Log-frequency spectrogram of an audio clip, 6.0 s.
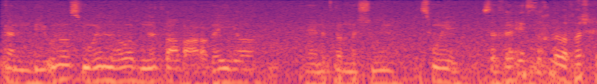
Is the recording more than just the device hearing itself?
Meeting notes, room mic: Yes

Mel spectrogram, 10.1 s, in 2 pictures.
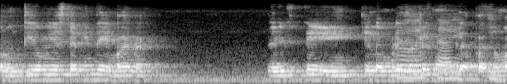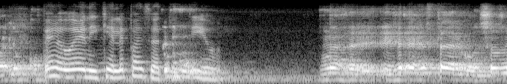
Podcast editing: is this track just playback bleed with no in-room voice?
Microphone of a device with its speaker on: No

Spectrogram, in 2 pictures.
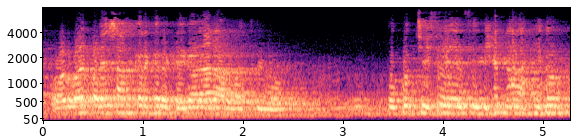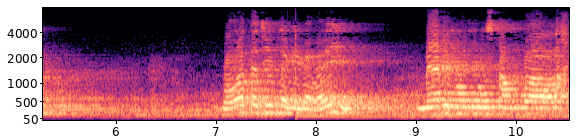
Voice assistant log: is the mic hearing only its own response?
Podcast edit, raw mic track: Yes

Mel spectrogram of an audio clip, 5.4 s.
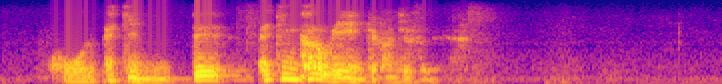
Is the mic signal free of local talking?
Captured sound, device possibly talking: No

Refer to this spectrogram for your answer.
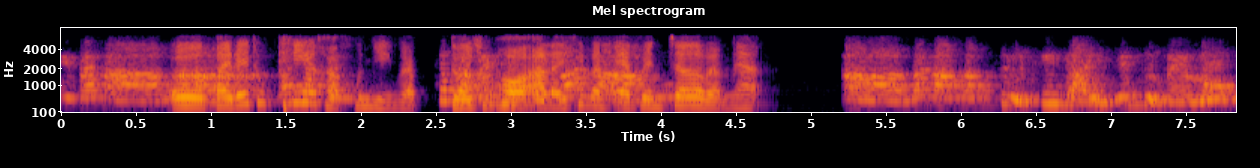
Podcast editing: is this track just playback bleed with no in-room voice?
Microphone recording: No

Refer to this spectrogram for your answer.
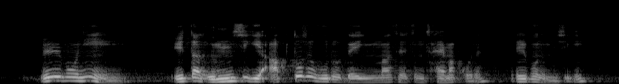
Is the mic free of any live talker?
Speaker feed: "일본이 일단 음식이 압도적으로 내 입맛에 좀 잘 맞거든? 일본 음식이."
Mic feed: Yes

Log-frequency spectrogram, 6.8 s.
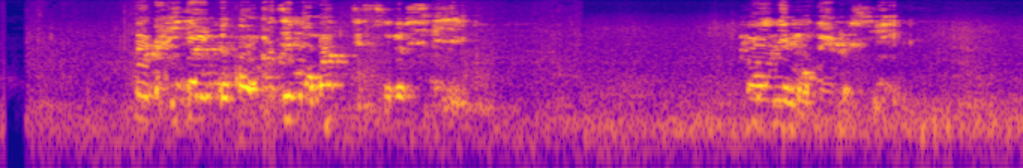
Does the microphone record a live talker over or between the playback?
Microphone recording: No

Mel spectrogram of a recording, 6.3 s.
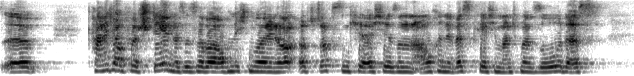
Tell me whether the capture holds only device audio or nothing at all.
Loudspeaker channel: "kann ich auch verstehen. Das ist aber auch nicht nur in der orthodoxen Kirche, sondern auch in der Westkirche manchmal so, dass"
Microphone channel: Yes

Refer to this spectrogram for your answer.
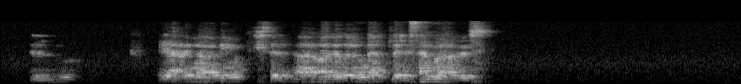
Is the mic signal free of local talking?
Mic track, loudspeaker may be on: Yes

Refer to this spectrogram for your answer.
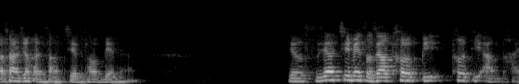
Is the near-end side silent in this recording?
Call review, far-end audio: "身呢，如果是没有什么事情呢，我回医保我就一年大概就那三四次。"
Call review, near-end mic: No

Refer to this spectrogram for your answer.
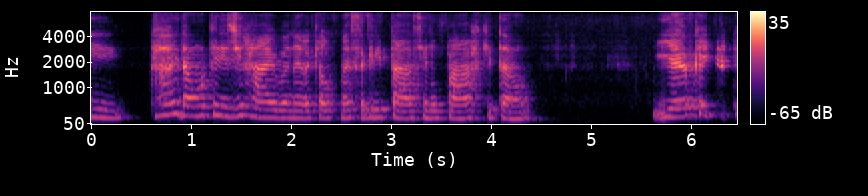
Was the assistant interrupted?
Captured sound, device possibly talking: No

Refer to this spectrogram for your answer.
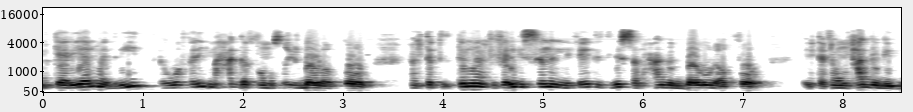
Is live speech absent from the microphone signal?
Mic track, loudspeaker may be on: Yes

